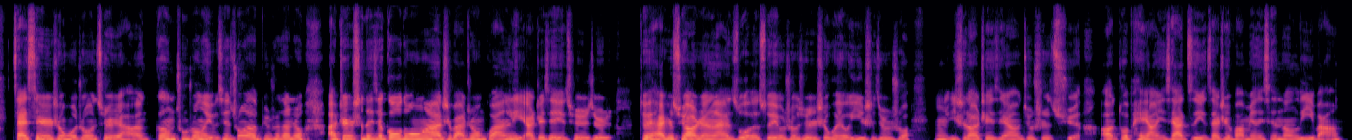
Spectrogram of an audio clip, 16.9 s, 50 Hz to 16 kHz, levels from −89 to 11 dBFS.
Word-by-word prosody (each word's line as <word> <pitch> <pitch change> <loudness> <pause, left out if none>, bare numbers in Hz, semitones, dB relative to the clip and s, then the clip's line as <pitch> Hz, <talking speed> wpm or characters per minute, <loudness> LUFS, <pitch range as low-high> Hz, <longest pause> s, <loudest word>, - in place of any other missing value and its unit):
在 230 -3 +6
现 210 -2 +3
实 190 - +2
生 205 0 0
活 185 - +1
中 185 +1 -2
确 215 0 -1
实 185 0 0
好 190 - -3
像 175 +3 -3
更 260 -2 +2
注 255 +2 -2
重 265 -1 +1
的 235 - +2
有 205 - -2
一 205 - -7
些 265 +4 -2
重 310 +4 -3
要 290 - +3
的， 275 - +2
比 240 - -7
如 240 - -4
说 270 +1 -2
像 280 0 +1
这 280 - 0
种， 255 - 0 0.3
啊， 245 - +4
真 285 +5 +3
实 295 -4 0
的 260 - +5
一 - - -2
些 275 0 +3
沟 270 +1 +4
通 270 0 +4
啊， 240 -3 +5
是 235 +1 -1
吧？ 225 -2 +2
这 230 +3 -2
种 230 -3 +1
管 205 +2 0
理 235 -4 0
啊， 190 - +2
这 220 +2 0
些 220 -1 0
也 195 - -2
确 190 +5 -5
实 205 -1 -2
就 215 - -2
是 205 0 -5 0.3
对， 250 -2 +4
还 205 -2 +6
是 235 - +3
需 235 +3 -1
要 240 -2 +7
人 195 -3 +2
来 190 -1 +2
做 200 +1 -1
的。 175 -1 -2
所 205 +4 -3
以 - - +3
有 175 -4 -1
时 185 +2 -5
候 180 - -3
确 220 +2 -2
实 195 -1 -2
是 200 +1 -3
会 205 -1 -3
有 185 - -3
意 190 +2 -2
识， 195 0 -6
就 190 0 -5
是 180 - -5
说， 180 -2 -6 0.3
嗯， 190 -2 -2
意 195 - -4
识 195 0 -5
到 170 -1 +2
这 165 0 -4
些， 170 -2 -5
然 160 0 -1
后 160 - -5
就 170 0 -6
是 165 -1 -7
去， 165 -2 -7 0.2
呃， 165 -1 +1
多 180 +3 -2
培 180 0 -1
养 160 -2 +1
一 160 - -9
下 170 -2 +3
自 165 +2 -7
己 165 -2 -1
在 170 0 -2
这 170 0 -3
方 165 -2 -2
面 170 -1 -3
的 165 - -6
一 - - -6
些 175 0 -6
能 165 -1 -3
力 180 -1 -1
吧。 235 +6 -2
200 Hz, 360 characters per minute, -22 LUFS, 175-235 Hz, 0.3 s, 要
